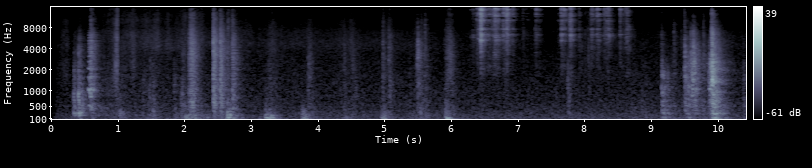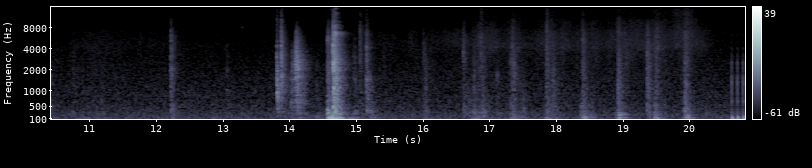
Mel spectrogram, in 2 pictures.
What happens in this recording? I walked down the hallway toward the front door. I reached into my pocket and pulled out my keys producing a jingling sound. I unlocked and opened the door then closed it behind me before walking back inside.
